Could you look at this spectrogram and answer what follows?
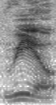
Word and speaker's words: Rio: Would you spell it? Yeah. And what's your last name? Rio, Rio.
